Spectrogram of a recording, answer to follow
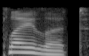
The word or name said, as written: playlet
